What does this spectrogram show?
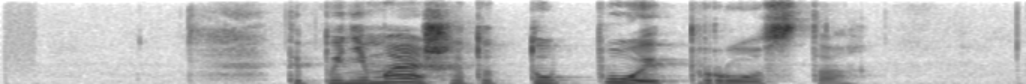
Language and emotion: Russian, angry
